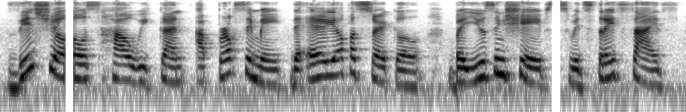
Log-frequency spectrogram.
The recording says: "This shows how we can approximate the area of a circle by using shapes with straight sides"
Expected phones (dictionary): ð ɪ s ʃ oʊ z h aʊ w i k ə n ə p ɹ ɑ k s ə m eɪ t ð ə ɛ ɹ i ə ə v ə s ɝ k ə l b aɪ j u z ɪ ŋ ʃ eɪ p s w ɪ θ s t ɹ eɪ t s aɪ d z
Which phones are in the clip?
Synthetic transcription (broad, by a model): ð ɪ s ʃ oʊ s h aʊ w i k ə n ə p ɹ ɑ k s ə m eɪ t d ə ɛ ɹ i ə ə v ə s ɝ k ə l b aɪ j u s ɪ ŋ ʃ eɪ p s w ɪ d s t ɹ eɪ t s aɪ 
